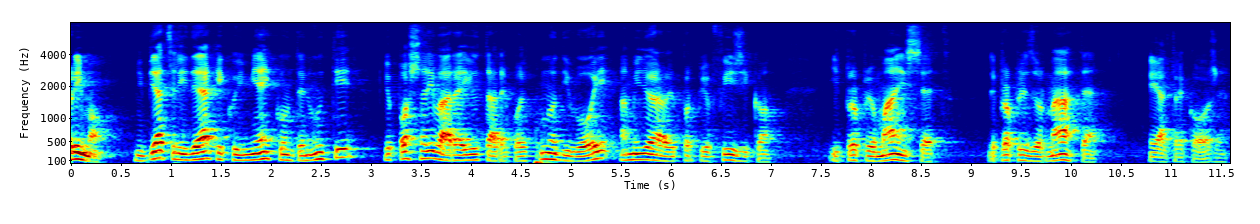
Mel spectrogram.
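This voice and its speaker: A man with an ordinary speaking voice talks at a moderate pace. His pitch is medium and his intonation lively. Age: 30s. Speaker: fitness vlogger. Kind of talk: casual vlog monologue to camera. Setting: alone talking to camera.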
